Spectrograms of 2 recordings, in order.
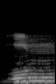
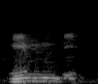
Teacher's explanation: Tapi sisa mimnya masih ada, dengungnya masih ada. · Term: ikhfa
